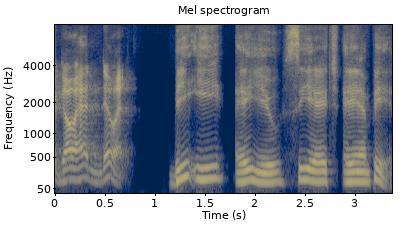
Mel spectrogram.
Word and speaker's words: Beauchamp: Beauchamp. I can spell that for you if you want me to. Yeah, go ahead and do it. Beauchamp. It's just beautiful and then champ.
